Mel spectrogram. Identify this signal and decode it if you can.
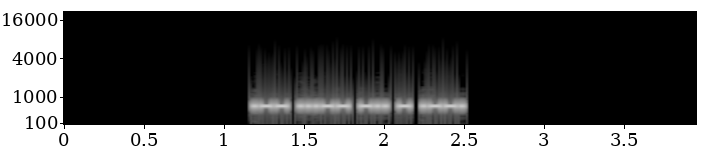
Morse code, heard as a keyed tone, about 45 wpm, 700 Hz. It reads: W3DTP
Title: USA Call Signs - 5 Characters - 50wpm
